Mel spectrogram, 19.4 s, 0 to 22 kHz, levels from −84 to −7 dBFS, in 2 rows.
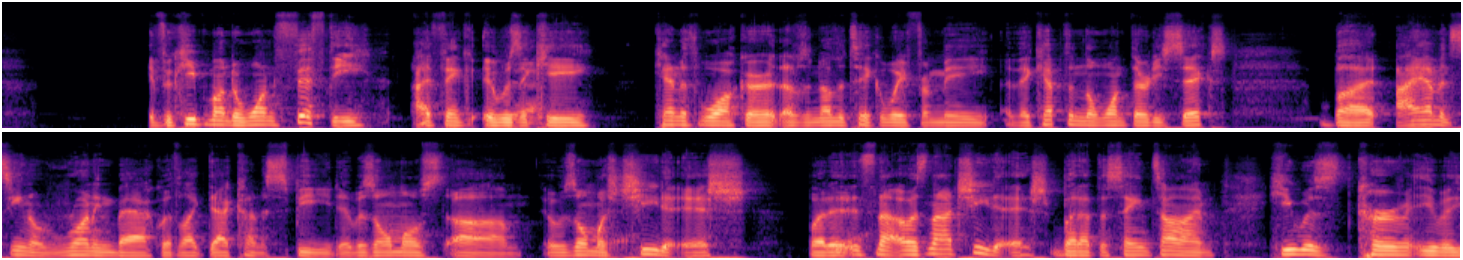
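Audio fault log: Nothing stood out on a careful listen to the speech in this recording.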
